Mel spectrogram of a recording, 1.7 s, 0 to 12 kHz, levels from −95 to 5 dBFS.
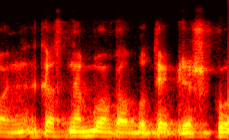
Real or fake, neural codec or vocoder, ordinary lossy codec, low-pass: fake; codec, 16 kHz, 4 kbps, FreqCodec, larger model; Opus, 24 kbps; 7.2 kHz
